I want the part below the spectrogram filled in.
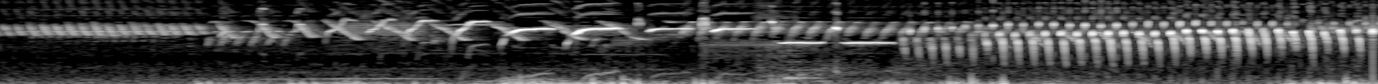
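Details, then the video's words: Canary singing: rapid series of high, sweeping whistled notes and trills, with fast repeated chirps and a brief lower rattling phrase, delivered in quick changing bursts. "صوت كناري يخلي الكناري الصامت يكسر القفص"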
